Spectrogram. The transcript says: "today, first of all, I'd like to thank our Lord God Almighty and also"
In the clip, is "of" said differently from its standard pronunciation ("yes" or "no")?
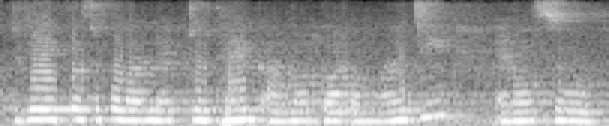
yes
